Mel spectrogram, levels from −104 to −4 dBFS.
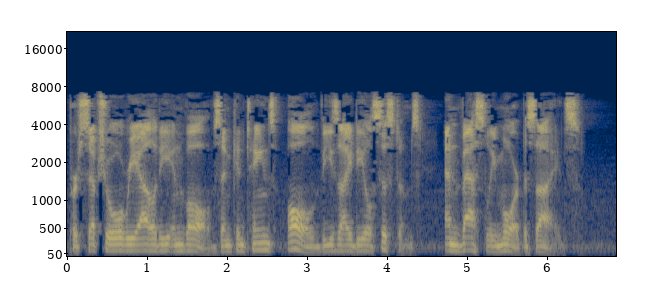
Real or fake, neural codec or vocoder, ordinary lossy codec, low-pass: real; none; MP3, 32 kbps; 7.2 kHz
